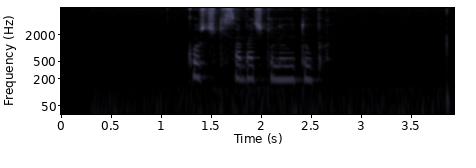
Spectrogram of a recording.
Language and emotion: Russian, neutral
